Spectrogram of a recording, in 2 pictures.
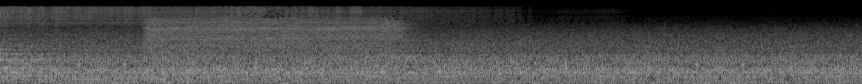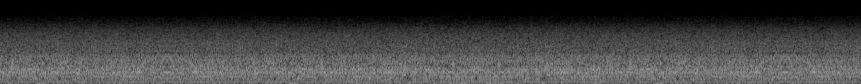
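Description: A subway train's motors hum steadily while it stands idle.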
